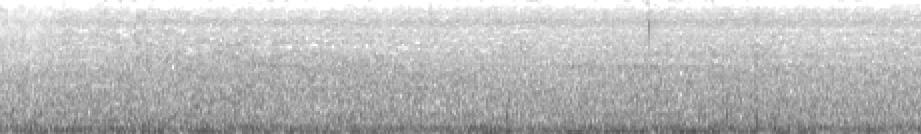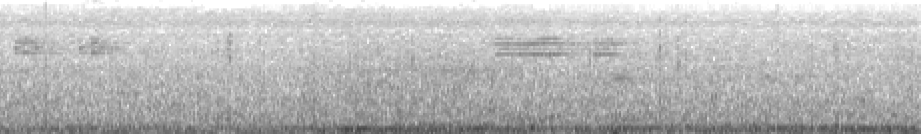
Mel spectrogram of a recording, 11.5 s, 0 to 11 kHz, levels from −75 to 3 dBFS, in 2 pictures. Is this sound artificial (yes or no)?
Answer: no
